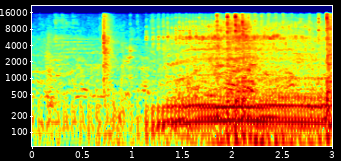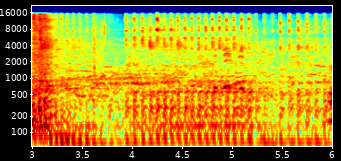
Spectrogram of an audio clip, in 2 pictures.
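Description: A vehicle engine running close by, starting up about a second in, growing louder to a peak midway and easing off a little later. There is a sharp knock near the middle.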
